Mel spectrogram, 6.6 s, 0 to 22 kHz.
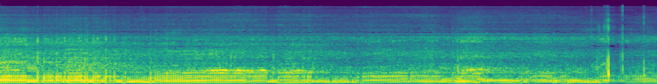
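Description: Small Yamaha Moto-4 ATV engine running steadily at part throttle as it is ridden across the grass, getting a little fainter as it moves away toward the end.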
